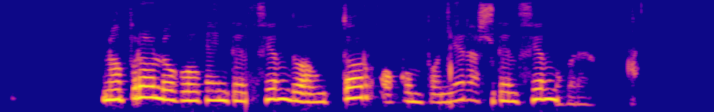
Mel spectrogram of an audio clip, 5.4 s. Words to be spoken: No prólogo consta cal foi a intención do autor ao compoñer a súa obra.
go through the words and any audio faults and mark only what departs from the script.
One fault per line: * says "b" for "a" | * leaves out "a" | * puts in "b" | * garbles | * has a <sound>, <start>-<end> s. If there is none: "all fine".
* leaves out "consta cal foi"
* has a dropout, 1.8-1.9 s
* says "intención" for "súa"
